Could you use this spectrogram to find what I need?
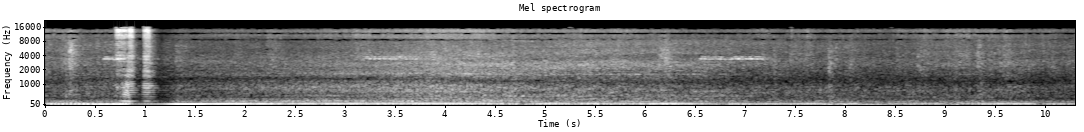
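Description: Heavy truck diesel engines idle with a deep, steady rumble.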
